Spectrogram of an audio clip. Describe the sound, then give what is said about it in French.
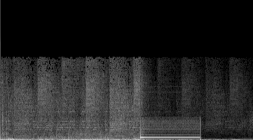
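A single steady telephone ringing tone sounds for about a second, clear and electronic, while calling someone back, after a stretch of noisy, rumbling background that quiets once the tone begins. “Vas-y, rappelle.”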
